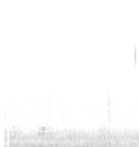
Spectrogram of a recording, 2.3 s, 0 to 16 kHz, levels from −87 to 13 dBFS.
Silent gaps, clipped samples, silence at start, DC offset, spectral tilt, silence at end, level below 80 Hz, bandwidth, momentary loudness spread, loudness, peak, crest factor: none; under 0.1%; 0.05 s; under 0.1%; -4 dB/octave; 0 s; -88 dBFS; 11 kHz; 3 LU; -67 LUFS; -48 dBFS; 20 dB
